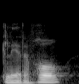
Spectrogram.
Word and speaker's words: Clairvaux: This is important because the monastery of Clairvaux, in French it's called clervó, from the monastery of Clervó or Clairvaux, a large number of new monasteries emerged.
